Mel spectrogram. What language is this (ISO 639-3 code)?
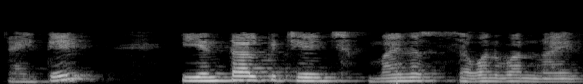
tel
